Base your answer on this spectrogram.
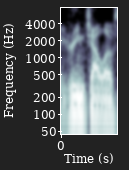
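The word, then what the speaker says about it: Green Jellÿ: It's a Y with little umlauts over it, and they pronounce it Green Jello still.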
